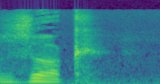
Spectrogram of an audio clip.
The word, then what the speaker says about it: Zook: I have to say that your name, Cheryl Zook, rhymes with book, is a pretty cool name.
